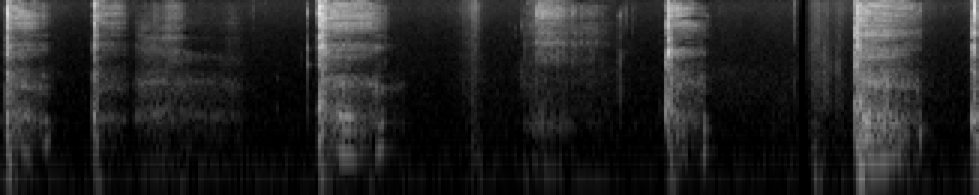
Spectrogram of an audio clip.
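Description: Four loud cough bursts with rattly, loose breathy tails between them, a wet, productive-sounding cough.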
